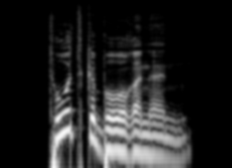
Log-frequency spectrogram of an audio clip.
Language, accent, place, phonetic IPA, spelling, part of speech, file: German, Germany, Berlin, [ˈtoːtɡəˌboːʁənən], totgeborenen, adjective, De-totgeborenen.ogg
- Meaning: inflection of totgeboren: 1. strong genitive masculine/neuter singular 2. weak/mixed genitive/dative all-gender singular 3. strong/weak/mixed accusative masculine singular 4. strong dative plural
